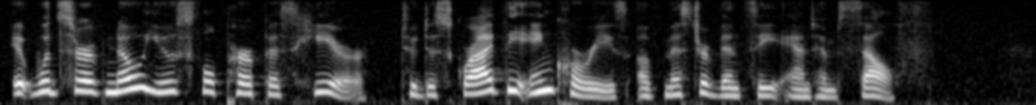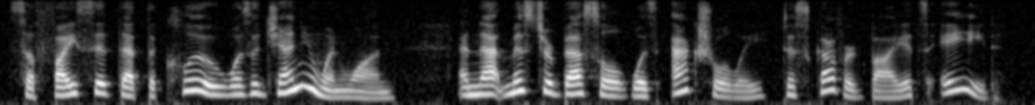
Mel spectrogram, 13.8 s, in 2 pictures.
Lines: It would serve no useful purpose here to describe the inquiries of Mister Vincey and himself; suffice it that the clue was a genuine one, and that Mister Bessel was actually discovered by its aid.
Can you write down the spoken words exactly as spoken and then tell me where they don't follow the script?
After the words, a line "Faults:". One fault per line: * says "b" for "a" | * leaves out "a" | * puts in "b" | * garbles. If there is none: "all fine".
It would serve no useful purpose here to describe the inquiries of Mister Vincey and himself; suffice it that the clue was a genuine one, and that Mister Bessel was actually discovered by its aid.
Faults:
all fine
